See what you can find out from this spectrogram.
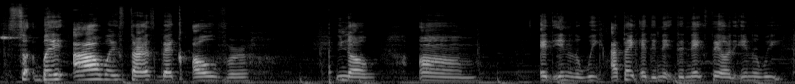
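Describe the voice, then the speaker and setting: Music behind the voice, a moderate pace, and ordinary pitch variation. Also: woman. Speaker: YouTuber. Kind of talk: story time. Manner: loud; talkative, chatty.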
